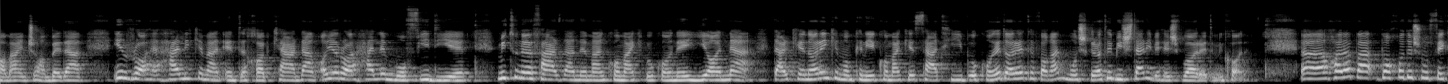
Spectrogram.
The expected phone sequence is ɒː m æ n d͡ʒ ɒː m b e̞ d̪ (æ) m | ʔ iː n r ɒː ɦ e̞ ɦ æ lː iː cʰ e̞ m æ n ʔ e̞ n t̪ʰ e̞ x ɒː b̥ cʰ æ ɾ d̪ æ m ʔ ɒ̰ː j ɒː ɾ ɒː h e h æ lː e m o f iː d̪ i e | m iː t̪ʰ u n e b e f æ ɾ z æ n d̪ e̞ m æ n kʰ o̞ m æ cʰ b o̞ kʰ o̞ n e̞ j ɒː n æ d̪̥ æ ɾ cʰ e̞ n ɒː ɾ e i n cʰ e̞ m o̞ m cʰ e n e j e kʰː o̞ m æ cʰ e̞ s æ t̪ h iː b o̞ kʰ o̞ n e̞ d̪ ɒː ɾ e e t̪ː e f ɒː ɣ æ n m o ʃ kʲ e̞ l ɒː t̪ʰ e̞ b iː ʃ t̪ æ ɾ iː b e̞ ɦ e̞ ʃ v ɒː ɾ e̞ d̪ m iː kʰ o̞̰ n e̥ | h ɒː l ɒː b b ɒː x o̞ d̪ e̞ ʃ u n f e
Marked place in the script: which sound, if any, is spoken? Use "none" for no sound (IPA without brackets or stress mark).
æ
